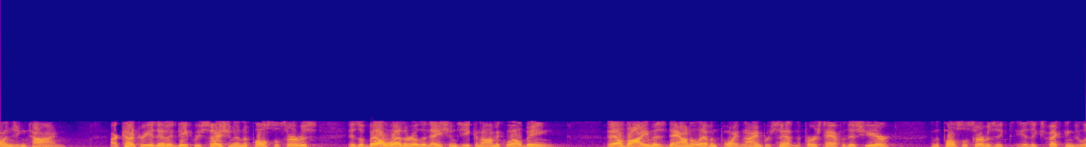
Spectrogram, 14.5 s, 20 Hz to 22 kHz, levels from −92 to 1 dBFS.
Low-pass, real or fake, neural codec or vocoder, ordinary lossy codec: 7.2 kHz; real; none; AAC, 16 kbps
